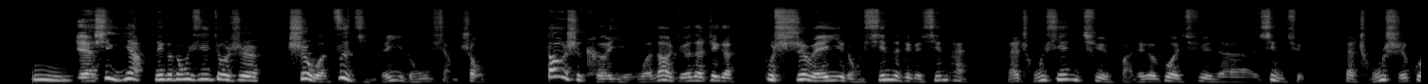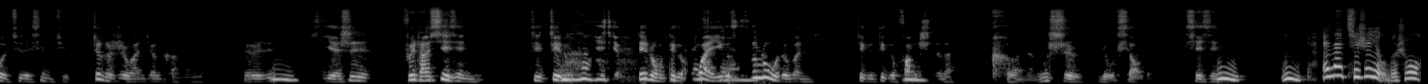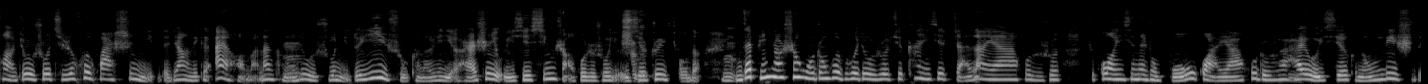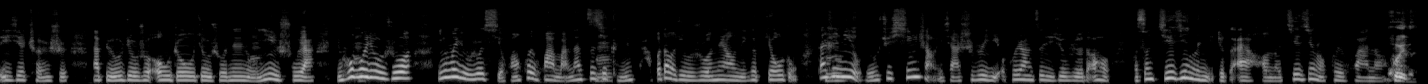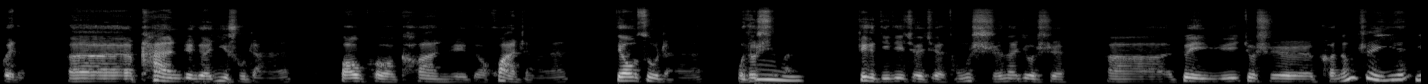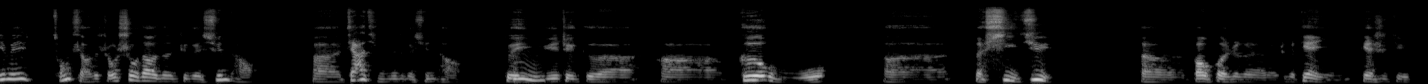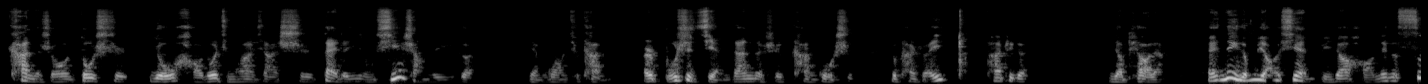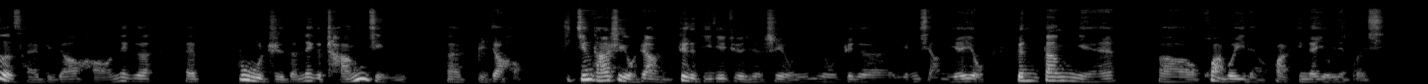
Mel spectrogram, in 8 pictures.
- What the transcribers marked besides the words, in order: chuckle; tsk; chuckle
- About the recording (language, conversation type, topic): Chinese, podcast, 是什么原因让你没能继续以前的爱好？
